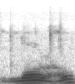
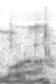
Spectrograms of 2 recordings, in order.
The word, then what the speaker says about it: Laurel: It's Laurel, not Laura.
